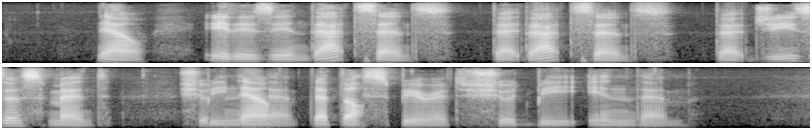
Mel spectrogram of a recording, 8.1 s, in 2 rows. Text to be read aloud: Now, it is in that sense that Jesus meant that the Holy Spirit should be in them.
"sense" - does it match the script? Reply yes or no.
yes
